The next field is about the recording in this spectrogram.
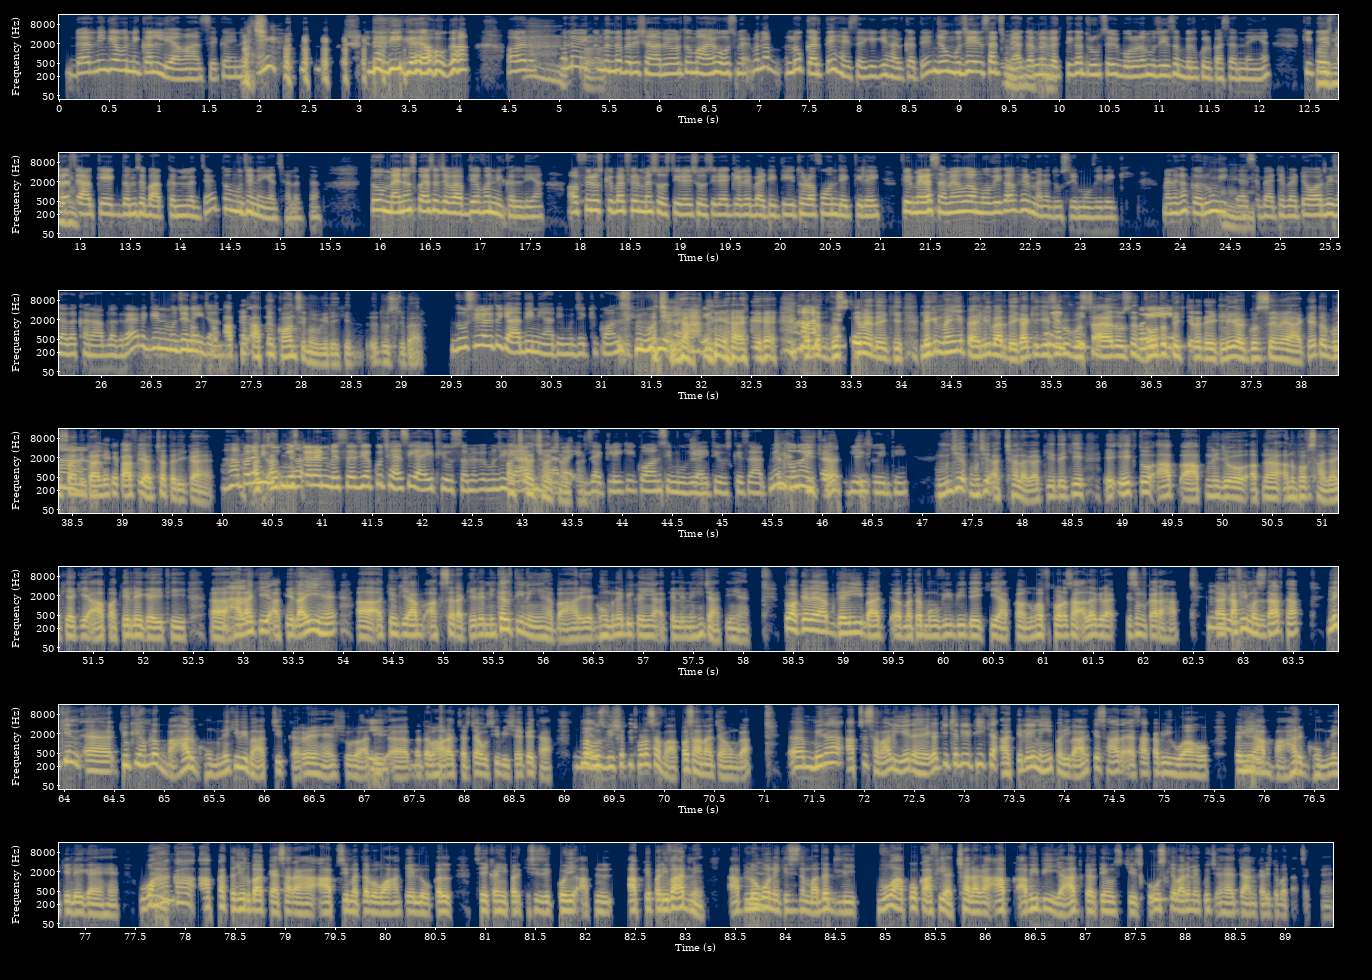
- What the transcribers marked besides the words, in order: laughing while speaking: "कहीं ना कहीं, डर ही गया होगा"; laughing while speaking: "अच्छा"; laughing while speaking: "हाँ"; in English: "मूवी"; in English: "मूवी"; in English: "मूवी"; laughing while speaking: "अच्छा याद नहीं आ रही है। मतलब गुस्से में देखी"; laughing while speaking: "कौन-सी मूवी मैंने देखी। हाँ सच में"; in English: "मूवी"; in English: "इग्ज़ैक्ट्ली"; in English: "मूवी"; in English: "रिलीज़"; in English: "मूवी"; in English: "लोकल"
- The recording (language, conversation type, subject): Hindi, podcast, क्या आपको अकेले यात्रा के दौरान अचानक किसी की मदद मिलने का कोई अनुभव है?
